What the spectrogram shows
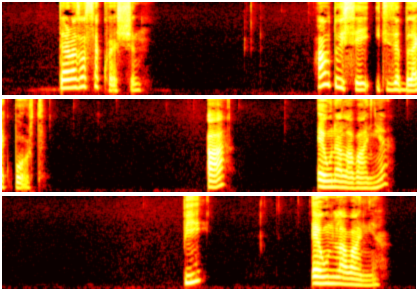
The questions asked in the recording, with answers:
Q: How do we say it is a blackboard?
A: The correct answer is A. È una lavagna.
